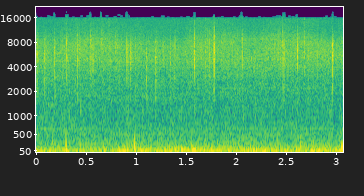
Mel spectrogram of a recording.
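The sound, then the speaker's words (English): A fire crackles steadily, with sharp irregular pops and snaps over a continuous low rumbling hiss. No voices are heard. “Crackle the fire? That's not too loud.”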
